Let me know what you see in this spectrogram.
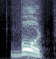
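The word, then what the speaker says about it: boat: बी ओ ए टी बोट अब यहां पे देखो ए ना साइलेंट हो गया ए जो है वो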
